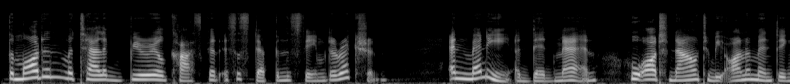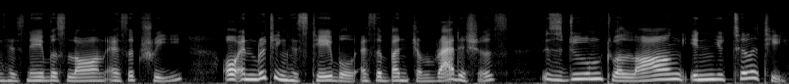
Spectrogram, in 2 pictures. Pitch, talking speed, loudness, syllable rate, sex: 205 Hz, 165 wpm, -21 LUFS, 4.7 syllables/s, female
